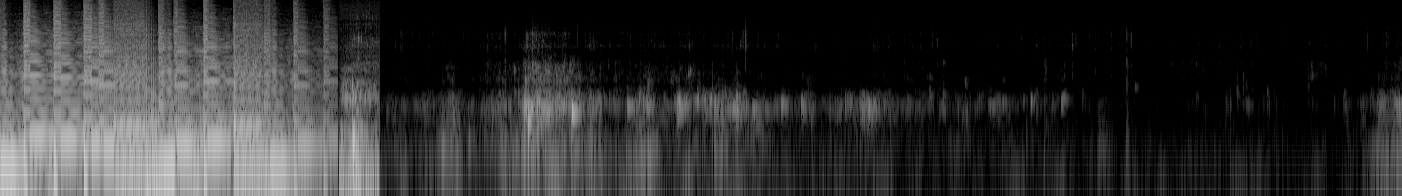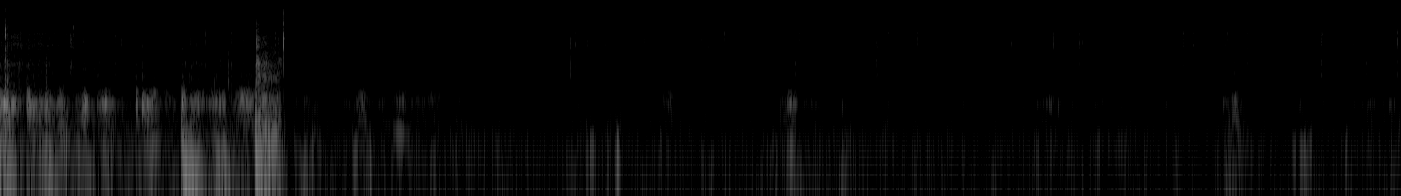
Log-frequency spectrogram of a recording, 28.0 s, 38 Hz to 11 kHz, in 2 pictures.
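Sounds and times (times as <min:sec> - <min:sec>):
water sloshing: 0:03.4 - 0:16.8.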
